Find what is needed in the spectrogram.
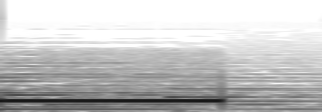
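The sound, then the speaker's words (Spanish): A telephone tone from a call being placed: one steady, mid-pitched tone holds for about a second, then cuts off, leaving a quieter low hum. “Vi un número telefónico y lo empecé a marcar. Me senté en el suelo y esperé a que la llamada comenzara.”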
